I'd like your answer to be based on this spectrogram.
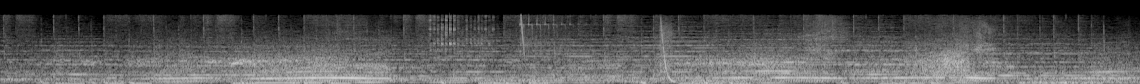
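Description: A Chevrolet Corvette ZR1 supercar driven hard on a racetrack, its engine roaring loud and sustained with rising and falling pitch as it shifts, plus brief tire squeal and sharp transient knocks, with no talking.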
